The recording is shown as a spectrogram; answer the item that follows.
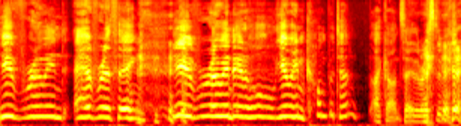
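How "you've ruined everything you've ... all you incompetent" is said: shrill, very high screaming tirade. Recalling their dad in the water screaming at a rescuer, retelling a scream. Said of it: "He's just screaming at him".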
